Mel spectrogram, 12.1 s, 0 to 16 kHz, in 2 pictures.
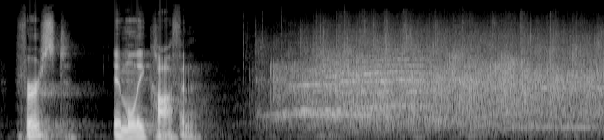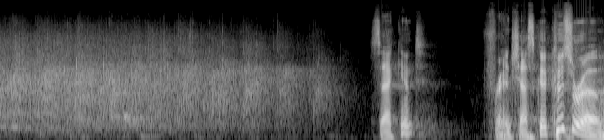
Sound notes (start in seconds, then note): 2.4 audience applauds; 2.5 audience cheers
